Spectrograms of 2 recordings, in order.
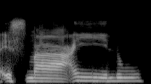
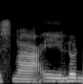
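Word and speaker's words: إسماعيلُ: Kemudian selanjutnya ada Ismailu. Ya, enggak boleh Ismailun, enggak boleh.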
